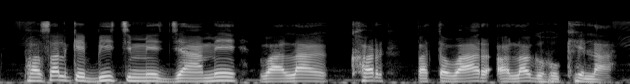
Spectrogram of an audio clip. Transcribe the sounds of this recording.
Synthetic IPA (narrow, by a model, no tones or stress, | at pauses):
pʰəsəlkebit͡ʃmẽd͡ʒamewalakʰəɾpət̪waɾələɡɦokʰela̰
